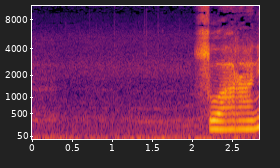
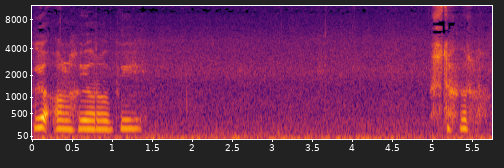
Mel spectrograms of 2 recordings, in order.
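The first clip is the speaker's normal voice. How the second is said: hushed, breathless prayer under the breath; a real whispered prayer of shock; 10 dB quieter than usual. Real, not acted. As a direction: whisper it in horror. Horrified at the creature.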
